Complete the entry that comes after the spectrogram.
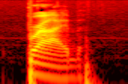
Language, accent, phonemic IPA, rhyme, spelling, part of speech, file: English, US, /bɹaɪb/, -aɪb, bribe, noun / verb, En-us-bribe.ogg
- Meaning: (noun) 1. Something (usually money) given in exchange for influence or as an inducement to breaking the law 2. The act of offering or paying such a payment: an act of bribery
